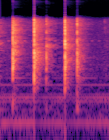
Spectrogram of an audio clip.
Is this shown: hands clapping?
yes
